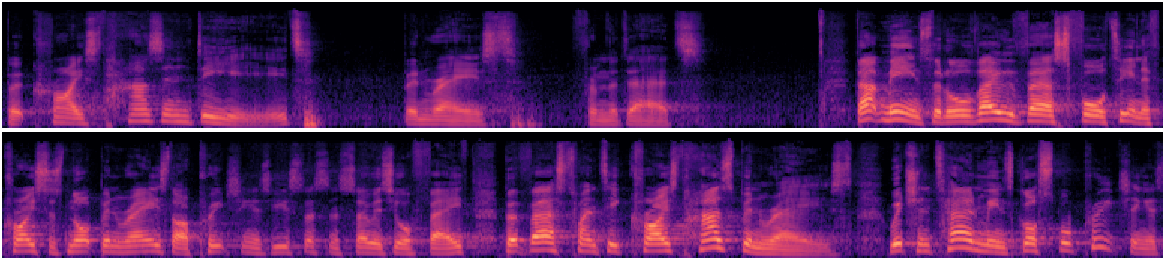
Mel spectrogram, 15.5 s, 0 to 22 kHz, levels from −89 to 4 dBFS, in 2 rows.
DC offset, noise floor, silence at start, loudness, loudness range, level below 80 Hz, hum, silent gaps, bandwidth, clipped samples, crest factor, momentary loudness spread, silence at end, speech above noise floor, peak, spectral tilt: under 0.1%; -67 dBFS; 0.05 s; -27 LUFS; 11 LU; -62 dBFS; none; none; 17.5 kHz; under 0.1%; 20 dB; 15 LU; 0 s; 40 dB; -8 dBFS; -4 dB/octave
